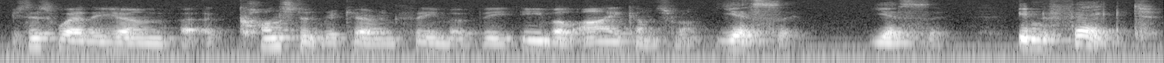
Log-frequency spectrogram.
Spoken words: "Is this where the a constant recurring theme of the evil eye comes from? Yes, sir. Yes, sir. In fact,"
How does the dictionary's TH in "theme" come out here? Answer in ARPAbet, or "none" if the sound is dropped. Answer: TH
